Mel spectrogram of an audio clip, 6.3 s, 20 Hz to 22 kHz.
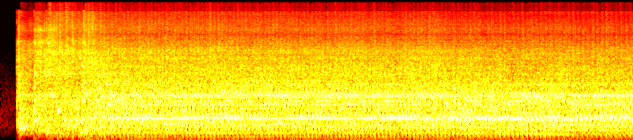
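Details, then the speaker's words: Free Husqvarna YTH2042 riding mower with single-cylinder engine, sat for years: quick catch then steady even run, no knock or miss; normal start and idle. "Sounds good. Doesn't sound like it's knocking or anything like that."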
